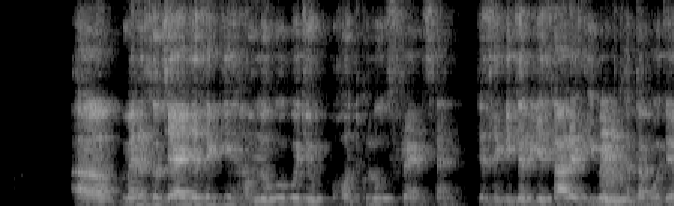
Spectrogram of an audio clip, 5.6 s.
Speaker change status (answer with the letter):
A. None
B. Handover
A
